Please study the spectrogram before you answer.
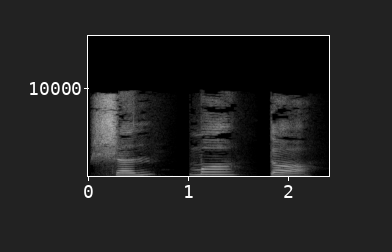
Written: shen2me5de5

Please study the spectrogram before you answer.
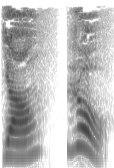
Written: yang2rou4

